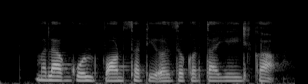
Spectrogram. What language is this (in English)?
Marathi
